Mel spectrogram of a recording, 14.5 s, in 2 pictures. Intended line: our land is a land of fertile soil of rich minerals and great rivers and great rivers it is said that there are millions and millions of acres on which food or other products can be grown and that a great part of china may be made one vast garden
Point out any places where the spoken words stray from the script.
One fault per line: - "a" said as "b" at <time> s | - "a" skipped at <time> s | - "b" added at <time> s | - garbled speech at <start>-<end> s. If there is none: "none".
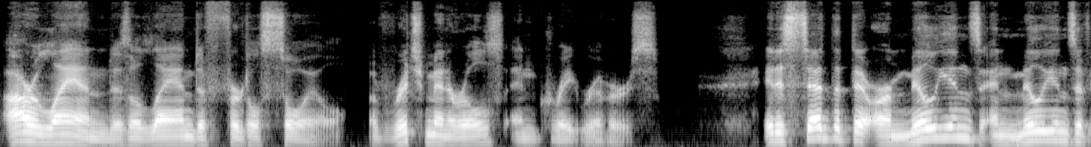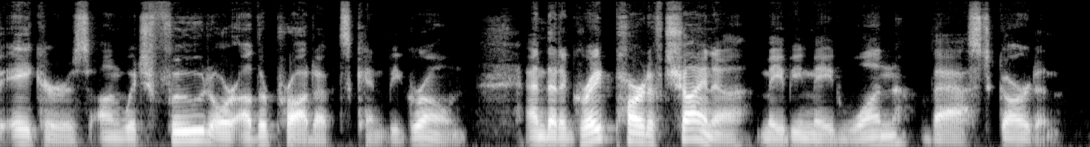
- "and great rivers" skipped at 4.4 s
